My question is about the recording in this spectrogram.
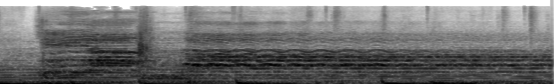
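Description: A choir of Aboriginal women singing a song in Yanyuwa, several voices holding long notes with a wavering vibrato. A regular low bass pulse sounds underneath.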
